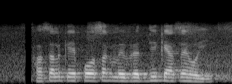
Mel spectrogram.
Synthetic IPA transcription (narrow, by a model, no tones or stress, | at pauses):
pʰəsəlkeposəkmẽʋɾɪd̪ʱːikɛːseɦoi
